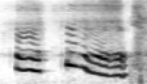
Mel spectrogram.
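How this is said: The laugh sounds like a honking goose. The speaker calls it wrong. "But it came out as ha-ha. Am I a fucking goose?"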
